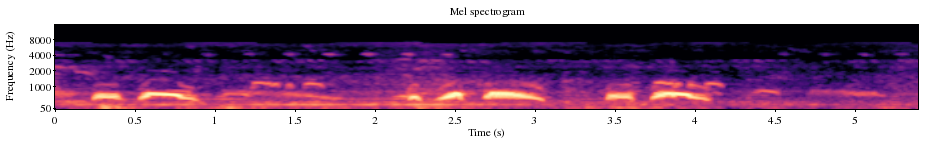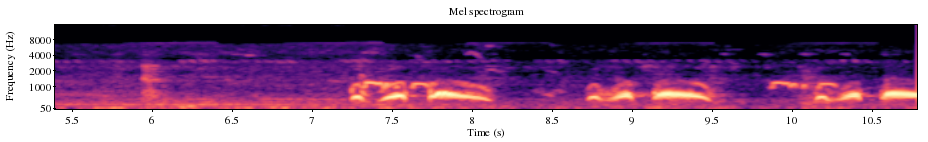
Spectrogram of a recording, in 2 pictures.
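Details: Spotted dove, a trained captive decoy bird for ground luring, delivers clusters of low rounded coos, falls quiet for about three seconds, then resumes with a run of repeated coo phrases.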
